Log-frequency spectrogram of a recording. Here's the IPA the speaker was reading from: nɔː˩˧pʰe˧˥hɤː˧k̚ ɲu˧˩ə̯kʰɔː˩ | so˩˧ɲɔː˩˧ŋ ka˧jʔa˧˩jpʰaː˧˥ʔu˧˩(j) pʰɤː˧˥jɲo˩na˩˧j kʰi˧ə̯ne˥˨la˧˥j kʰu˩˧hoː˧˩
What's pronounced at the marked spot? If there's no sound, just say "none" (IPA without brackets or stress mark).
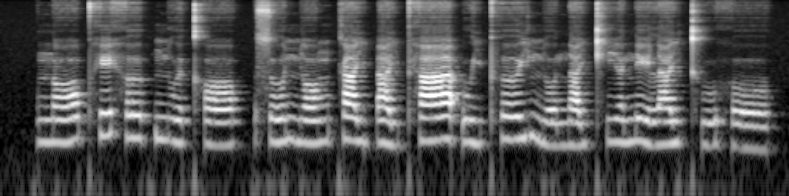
j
